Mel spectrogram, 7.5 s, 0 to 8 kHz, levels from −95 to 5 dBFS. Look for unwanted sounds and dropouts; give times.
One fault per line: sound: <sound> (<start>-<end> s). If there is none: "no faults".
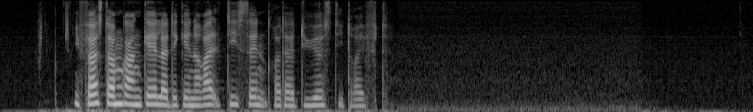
no faults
